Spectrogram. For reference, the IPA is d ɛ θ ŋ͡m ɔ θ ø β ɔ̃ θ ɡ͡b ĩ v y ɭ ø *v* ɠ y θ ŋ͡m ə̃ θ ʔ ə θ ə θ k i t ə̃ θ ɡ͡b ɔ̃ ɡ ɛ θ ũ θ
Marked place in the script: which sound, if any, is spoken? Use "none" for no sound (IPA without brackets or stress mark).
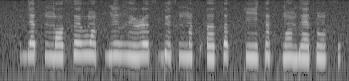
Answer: θ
